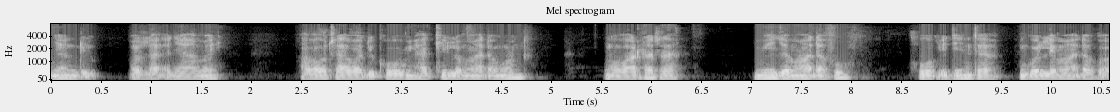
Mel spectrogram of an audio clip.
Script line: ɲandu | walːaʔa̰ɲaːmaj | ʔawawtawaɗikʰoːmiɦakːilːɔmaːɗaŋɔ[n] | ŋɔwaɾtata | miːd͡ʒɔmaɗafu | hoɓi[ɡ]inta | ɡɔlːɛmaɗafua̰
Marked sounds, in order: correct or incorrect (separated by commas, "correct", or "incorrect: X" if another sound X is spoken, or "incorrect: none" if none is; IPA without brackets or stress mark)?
correct, incorrect: d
